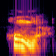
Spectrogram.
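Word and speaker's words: 本屋: 홍야.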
